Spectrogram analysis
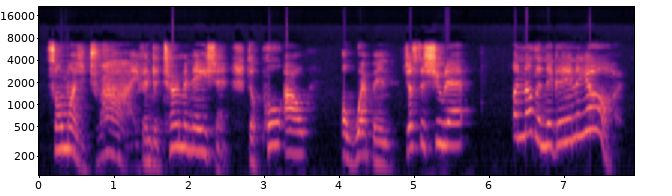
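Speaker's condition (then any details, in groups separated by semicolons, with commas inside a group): No condition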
